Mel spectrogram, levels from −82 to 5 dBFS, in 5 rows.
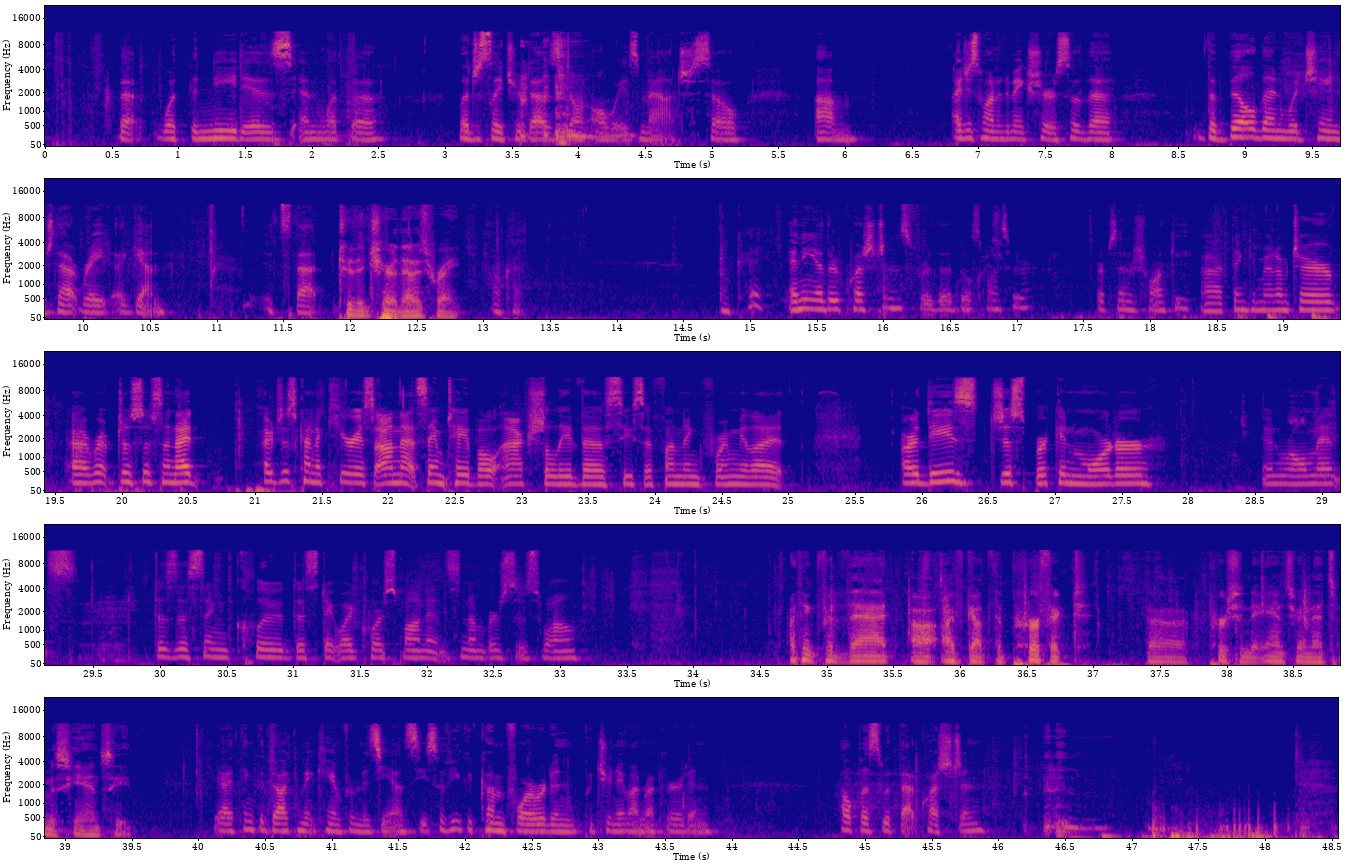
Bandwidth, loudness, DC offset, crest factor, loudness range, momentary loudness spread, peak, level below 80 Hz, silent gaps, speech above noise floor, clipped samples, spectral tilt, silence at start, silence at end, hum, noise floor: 11.5 kHz; -36 LUFS; under 0.1%; 26 dB; 8 LU; 19 LU; -12 dBFS; -46 dBFS; none; 29 dB; under 0.1%; -3.5 dB/octave; 0.05 s; 0 s; none; -65 dBFS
